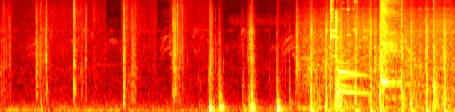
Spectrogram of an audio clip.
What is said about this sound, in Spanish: ¡Están disparando! ¡Cúbranse! ¡Corran pa'l monte! ¡Es una emboscada! ¡Salen disparos por todos lados!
